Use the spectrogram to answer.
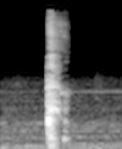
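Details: Adult woman coughs once, a short harsh burst, while eating very spicy food with sambal terasi.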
